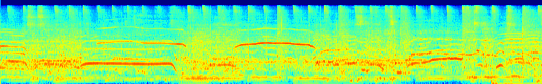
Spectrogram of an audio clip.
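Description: A live band playing with a steady beat, long held sung or keyboard notes gliding from pitch to pitch over a bass line, and an audience whooping in a large hall.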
